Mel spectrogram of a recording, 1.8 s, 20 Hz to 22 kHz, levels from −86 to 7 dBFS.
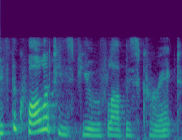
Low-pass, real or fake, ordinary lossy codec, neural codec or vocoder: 7.2 kHz; fake; Opus, 64 kbps; vocoder, 44.1 kHz, 128 mel bands, Pupu-Vocoder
